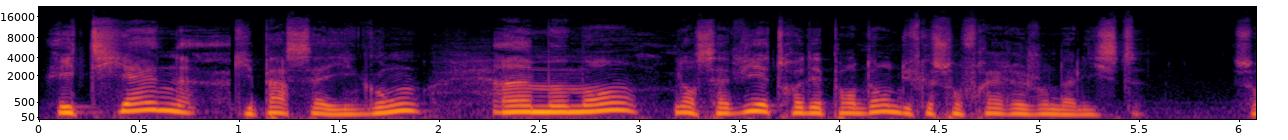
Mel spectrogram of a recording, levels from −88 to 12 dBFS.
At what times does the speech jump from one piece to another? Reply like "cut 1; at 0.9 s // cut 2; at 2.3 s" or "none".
cut 1; at 1.2 s // cut 2; at 2.3 s // cut 3; at 3.2 s // cut 4; at 4.4 s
